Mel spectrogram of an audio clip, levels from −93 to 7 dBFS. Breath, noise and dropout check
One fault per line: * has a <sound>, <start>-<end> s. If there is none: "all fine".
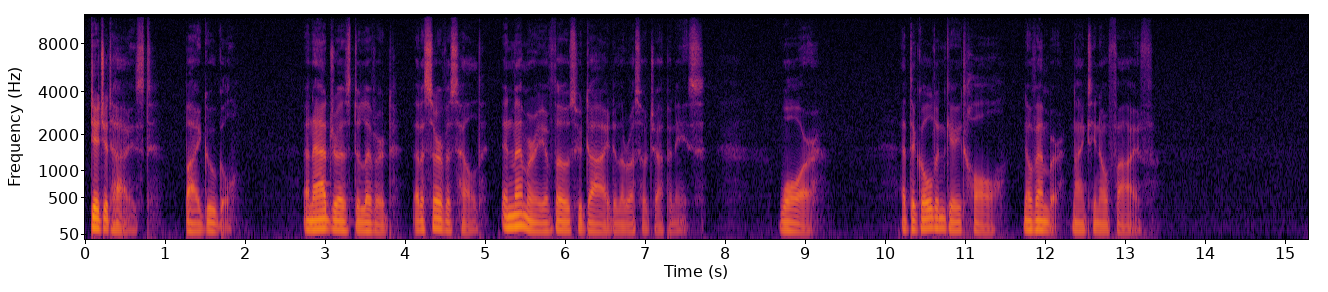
all fine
